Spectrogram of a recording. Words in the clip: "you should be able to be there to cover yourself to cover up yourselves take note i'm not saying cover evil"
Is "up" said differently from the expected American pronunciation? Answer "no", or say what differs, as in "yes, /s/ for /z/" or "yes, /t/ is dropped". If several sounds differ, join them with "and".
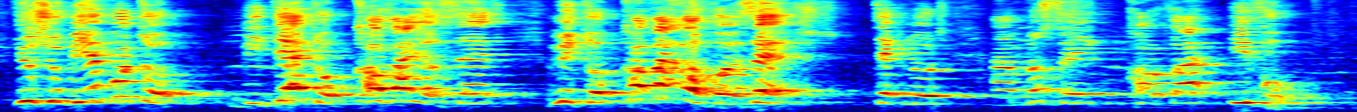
yes, /f/ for /p/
